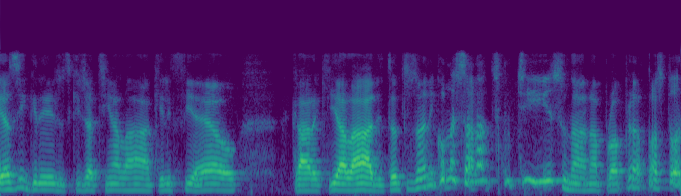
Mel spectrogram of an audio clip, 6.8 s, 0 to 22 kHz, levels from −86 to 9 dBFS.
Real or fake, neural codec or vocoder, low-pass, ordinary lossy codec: real; none; 7.2 kHz; Opus, 32 kbps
